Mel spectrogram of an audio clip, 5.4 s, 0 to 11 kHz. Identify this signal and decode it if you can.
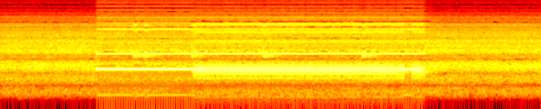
300-baud modem data (Bell 103 tones), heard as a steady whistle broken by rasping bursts, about 300 baud, 200 Hz shift, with phone line noise.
